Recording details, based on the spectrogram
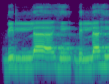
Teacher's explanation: باللہ، باللہ میں لفظ اللہ ہے، اور اس سے پہلے با کے نیچے زیر ہے تو لفظ اللہ یہاں باریک ہوگا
